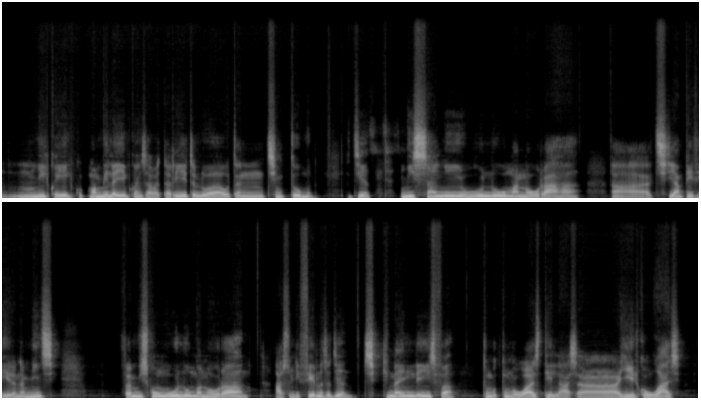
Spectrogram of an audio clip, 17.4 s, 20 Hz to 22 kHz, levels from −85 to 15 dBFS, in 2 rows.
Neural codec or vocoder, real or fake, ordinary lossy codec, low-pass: autoencoder, 48 kHz, 32 numbers a frame, DAC-VAE, trained on Japanese speech; fake; none; 19.8 kHz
